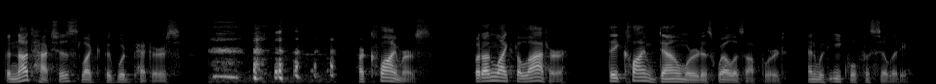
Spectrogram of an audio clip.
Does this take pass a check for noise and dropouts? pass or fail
fail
